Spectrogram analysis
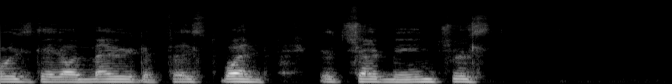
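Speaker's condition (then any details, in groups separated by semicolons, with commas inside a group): Cerebral palsy; talks slowly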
